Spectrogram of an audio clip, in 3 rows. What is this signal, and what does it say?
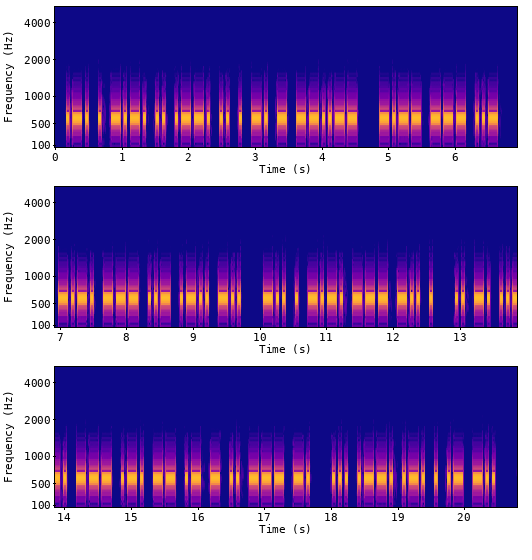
Morse code, heard as a keyed tone, about 25 wpm, 600 Hz. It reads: RECIPIENT, YOU COULD DECODE INFORMATION SPREAD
